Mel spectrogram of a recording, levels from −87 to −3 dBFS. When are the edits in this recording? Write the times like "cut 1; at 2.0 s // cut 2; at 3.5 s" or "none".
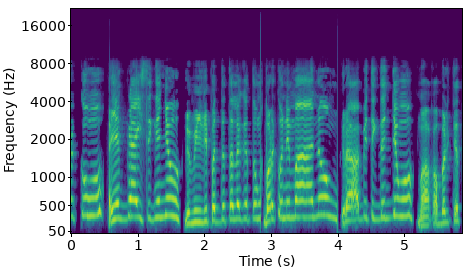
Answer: cut 1; at 3.0 s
